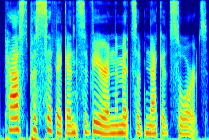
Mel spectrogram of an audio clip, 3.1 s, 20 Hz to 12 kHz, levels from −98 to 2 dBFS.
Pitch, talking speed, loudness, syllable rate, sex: 205 Hz, 210 wpm, -21 LUFS, 5.7 syllables/s, female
